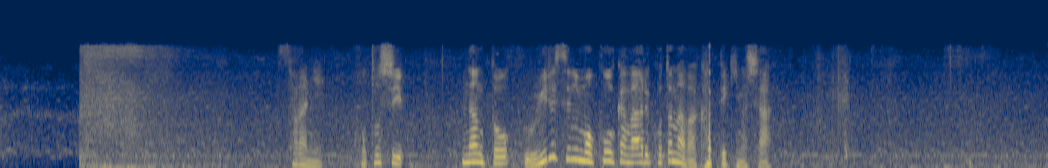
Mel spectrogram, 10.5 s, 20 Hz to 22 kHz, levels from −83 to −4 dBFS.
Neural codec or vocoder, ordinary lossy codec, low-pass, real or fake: codec, 24 kHz, 0.9 kbps, WavTokenizer, medium speech release version 2; MP3, 64 kbps; 7.2 kHz; fake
